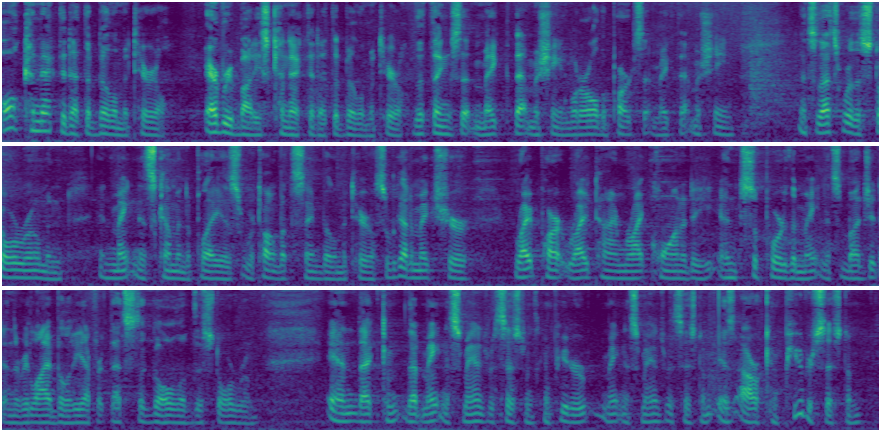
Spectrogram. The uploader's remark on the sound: From Reliable Plant Conference 2023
